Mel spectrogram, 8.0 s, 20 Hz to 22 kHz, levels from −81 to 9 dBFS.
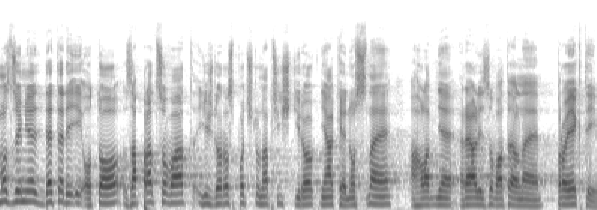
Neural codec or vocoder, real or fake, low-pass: none; real; 14.4 kHz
